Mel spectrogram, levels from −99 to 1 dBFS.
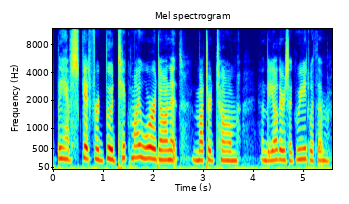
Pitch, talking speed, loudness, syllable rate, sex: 235 Hz, 195 wpm, -18 LUFS, 4.8 syllables/s, female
